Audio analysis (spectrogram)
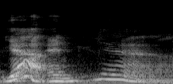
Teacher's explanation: the second yeah sort of trailed off into vocal fry like it was limping off to die in a forest somewhere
